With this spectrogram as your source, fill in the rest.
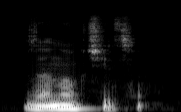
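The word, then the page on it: zanokcica: Polish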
